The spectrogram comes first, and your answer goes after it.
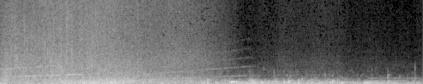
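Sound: ocean waves crashing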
